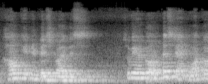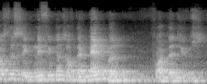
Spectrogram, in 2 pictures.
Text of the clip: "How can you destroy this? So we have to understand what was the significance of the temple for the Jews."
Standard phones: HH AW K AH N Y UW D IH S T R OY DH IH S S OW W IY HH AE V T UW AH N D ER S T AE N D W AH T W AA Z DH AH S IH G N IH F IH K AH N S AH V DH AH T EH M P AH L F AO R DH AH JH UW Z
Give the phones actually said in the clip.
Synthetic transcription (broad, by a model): HH AW K AH N Y UW D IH S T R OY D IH S S OW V IY HH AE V T UW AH N D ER S T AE N D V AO T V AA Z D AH S IH G N IH F IH K AH N S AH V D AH T EH M P AH L F AO R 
